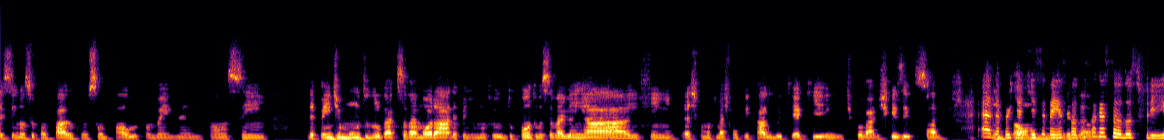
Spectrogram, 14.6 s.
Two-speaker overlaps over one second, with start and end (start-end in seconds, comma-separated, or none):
12.4-13.8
